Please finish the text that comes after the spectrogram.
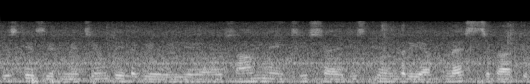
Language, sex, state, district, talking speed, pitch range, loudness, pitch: Hindi, male, Rajasthan, Bikaner, 180 wpm, 120-135 Hz, -17 LUFS, 125 Hz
